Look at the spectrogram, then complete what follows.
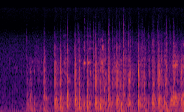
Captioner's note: handle pumps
